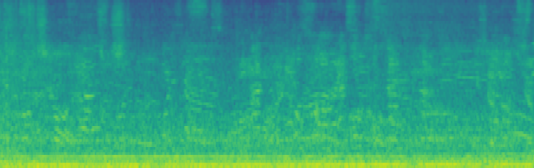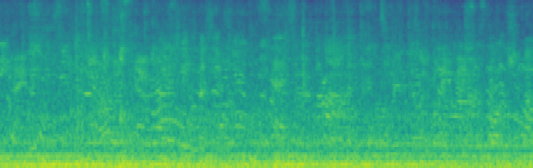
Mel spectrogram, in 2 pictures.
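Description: A bus's diesel engine running steadily under way, heard from inside the passenger cabin as a steady drone over road noise, with passengers' voices chattering in the background.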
